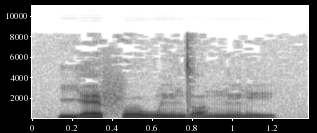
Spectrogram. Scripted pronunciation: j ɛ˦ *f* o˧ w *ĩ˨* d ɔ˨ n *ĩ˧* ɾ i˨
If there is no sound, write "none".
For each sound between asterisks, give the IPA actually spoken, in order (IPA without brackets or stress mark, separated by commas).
f, ĩ˧, ĩ˨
